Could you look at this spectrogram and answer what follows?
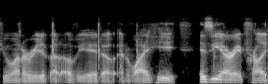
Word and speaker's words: Oviedo: Oviedo.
